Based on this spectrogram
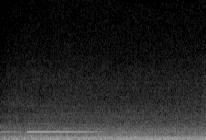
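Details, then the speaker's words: Dodge with a totally dead battery, started off a jump pack: quiet, steady, even idle hum with no misses, knocks or hunting, sounding real good. "all right there you go she sounds real good"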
